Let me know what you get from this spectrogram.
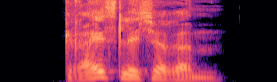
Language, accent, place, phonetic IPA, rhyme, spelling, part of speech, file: German, Germany, Berlin, [ˈɡʁaɪ̯slɪçəʁəm], -aɪ̯slɪçəʁəm, greislicherem, adjective, De-greislicherem.ogg
- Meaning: strong dative masculine/neuter singular comparative degree of greislich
